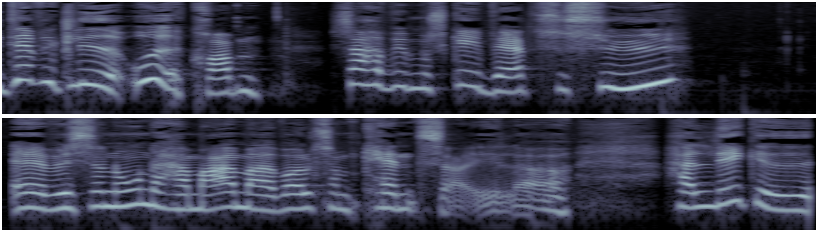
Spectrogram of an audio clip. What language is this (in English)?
Danish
